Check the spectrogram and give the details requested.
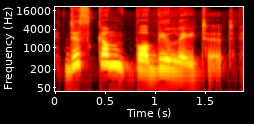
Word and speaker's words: discombobulated: it's hard for me as well but it's pronounced as discombobulated it has a similar meaning to the word disconcerted which means to lose composture so when you lose your composture that's when you feel discombobulated this one is out of anger you lose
